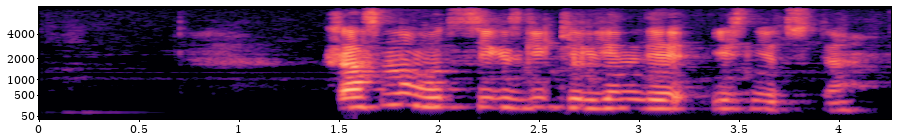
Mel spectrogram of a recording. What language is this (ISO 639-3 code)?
kaz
